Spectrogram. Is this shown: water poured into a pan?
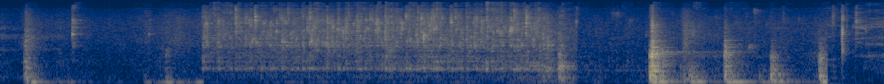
yes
